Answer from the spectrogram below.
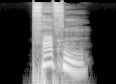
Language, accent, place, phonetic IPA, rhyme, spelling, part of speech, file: German, Germany, Berlin, [ˈp͡fafn̩], -afn̩, Pfaffen, noun, De-Pfaffen.ogg
- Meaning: plural of Pfaffe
